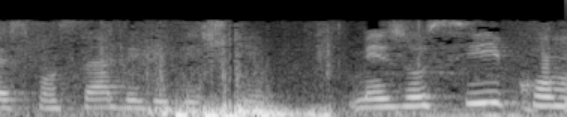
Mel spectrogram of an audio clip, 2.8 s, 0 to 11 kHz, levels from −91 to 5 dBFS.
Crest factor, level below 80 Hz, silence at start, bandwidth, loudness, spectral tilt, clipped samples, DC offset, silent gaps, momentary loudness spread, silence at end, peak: 12 dB; -16 dBFS; 0 s; 6.6 kHz; -17 LUFS; -7 dB/octave; under 0.1%; under 0.1%; none; 11 LU; 0 s; 0 dBFS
